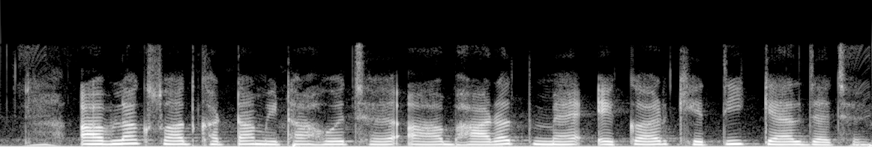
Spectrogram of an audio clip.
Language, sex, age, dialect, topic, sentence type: Maithili, female, 18-24, Eastern / Thethi, agriculture, statement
